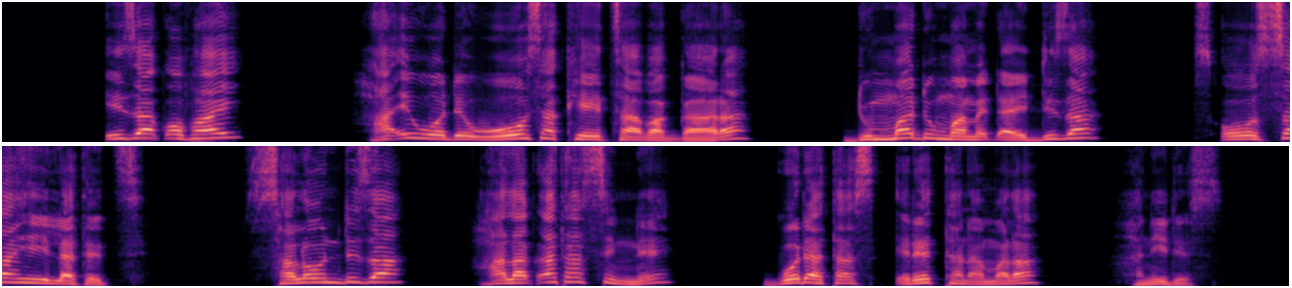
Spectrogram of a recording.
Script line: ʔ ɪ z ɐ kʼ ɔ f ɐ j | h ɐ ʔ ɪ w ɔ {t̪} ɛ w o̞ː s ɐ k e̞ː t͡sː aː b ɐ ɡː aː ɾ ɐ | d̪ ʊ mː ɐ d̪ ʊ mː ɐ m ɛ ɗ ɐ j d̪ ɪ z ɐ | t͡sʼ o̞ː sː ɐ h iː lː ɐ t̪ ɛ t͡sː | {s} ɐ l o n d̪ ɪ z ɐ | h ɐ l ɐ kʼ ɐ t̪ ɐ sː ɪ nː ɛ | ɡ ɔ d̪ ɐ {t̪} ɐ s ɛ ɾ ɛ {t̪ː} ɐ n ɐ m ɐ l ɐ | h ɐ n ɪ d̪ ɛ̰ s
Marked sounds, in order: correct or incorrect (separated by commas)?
incorrect, correct, correct, correct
